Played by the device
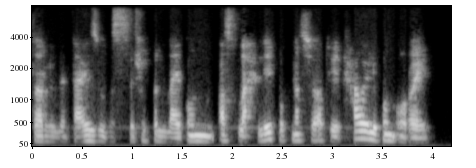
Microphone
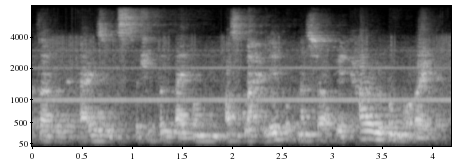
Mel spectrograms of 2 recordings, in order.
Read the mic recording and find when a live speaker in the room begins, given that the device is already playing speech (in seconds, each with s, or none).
none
